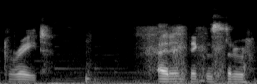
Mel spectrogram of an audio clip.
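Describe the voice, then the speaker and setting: A man's voice: mid-range voice, flat delivery, slow, bright, forceful tone, faint music behind, rough recording. A man playing a tabletop game, speaking casually in a hesitant, flustered, self-deprecating way. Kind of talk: casual chat.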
